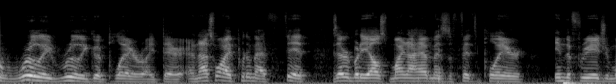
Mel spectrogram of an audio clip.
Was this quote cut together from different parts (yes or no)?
yes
